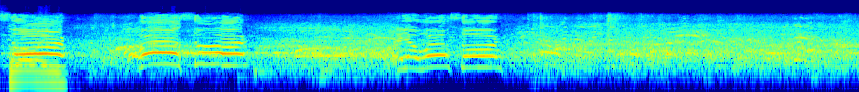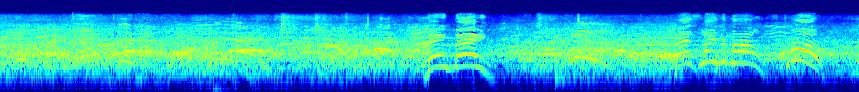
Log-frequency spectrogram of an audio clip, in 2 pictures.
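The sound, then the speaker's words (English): A dense crowd of shoppers roars continuously, with many overlapping voices and scattered excited shouts and whoops rising above the din, as people burst through a retail store's panel door held by clerks and rush through a mall after goods. “people just start pouring through the doors, running after stuff.”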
